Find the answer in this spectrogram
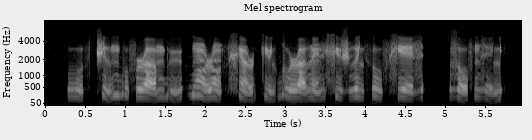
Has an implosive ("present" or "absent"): absent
